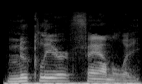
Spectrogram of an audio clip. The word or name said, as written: nuclear family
